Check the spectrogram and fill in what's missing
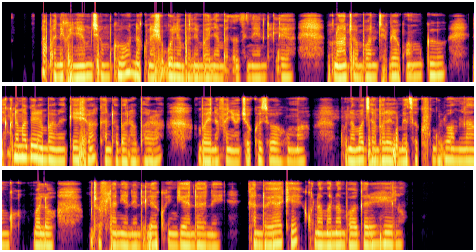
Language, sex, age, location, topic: Swahili, female, 25-35, Nairobi, government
